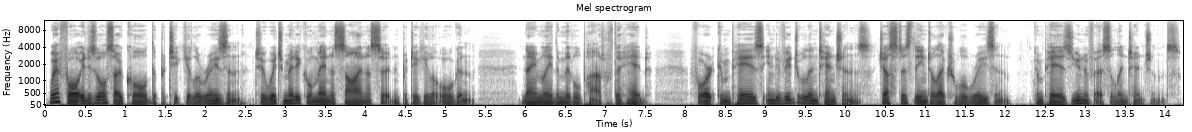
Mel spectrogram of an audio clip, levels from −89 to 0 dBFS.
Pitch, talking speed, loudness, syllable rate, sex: 95 Hz, 155 wpm, -20 LUFS, 5.9 syllables/s, male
